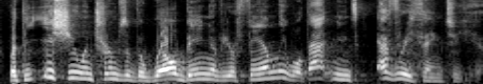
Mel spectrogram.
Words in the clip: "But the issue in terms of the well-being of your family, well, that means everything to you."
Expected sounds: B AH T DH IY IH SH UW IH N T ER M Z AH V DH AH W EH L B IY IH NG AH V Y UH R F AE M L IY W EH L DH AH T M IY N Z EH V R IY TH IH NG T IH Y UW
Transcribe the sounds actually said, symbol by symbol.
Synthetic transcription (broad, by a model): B AH T DH IY IH SH UW IH N T ER M Z AH V DH AH W EH L B IY IH NG AH V Y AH R F AE M L IY W EH L DH AH T M IY N Z EH V R IY TH IH NG T IH Y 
